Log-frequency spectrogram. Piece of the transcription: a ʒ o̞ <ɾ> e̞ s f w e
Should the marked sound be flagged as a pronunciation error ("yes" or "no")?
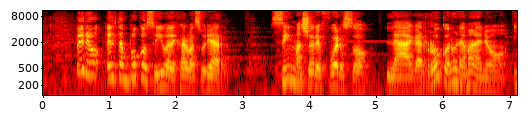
no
